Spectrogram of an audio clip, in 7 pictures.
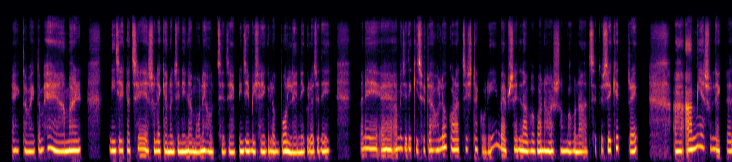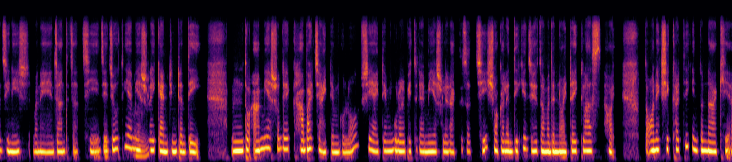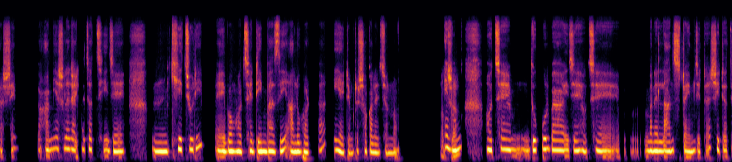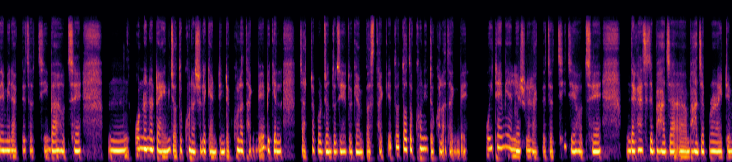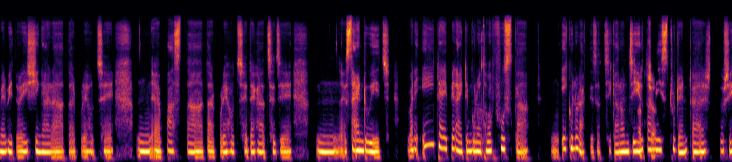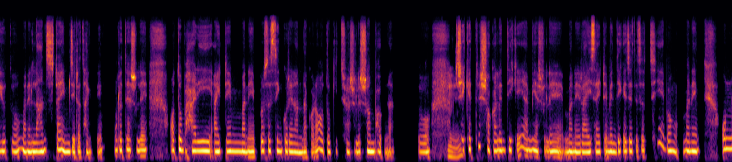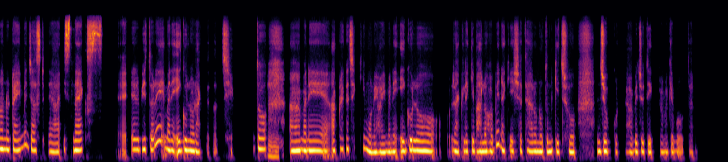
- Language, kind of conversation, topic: Bengali, advice, ভয় বা উদ্বেগ অনুভব করলে আমি কীভাবে নিজেকে বিচার না করে সেই অনুভূতিকে মেনে নিতে পারি?
- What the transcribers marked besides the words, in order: tapping; other background noise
